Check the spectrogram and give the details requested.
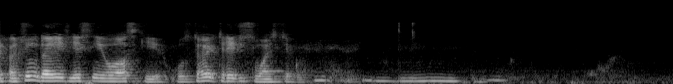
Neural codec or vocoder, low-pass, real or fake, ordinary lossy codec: codec, 24 kHz, 0.9 kbps, WavTokenizer, small release; 7.2 kHz; fake; MP3, 32 kbps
